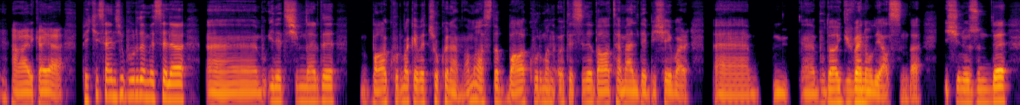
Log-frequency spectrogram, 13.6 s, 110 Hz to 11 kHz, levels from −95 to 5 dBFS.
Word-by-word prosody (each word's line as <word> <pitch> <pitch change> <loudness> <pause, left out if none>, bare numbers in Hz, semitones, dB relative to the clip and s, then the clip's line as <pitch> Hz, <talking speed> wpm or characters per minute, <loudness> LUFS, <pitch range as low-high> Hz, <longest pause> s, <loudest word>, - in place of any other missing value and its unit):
Harika 100 -1 0
ya, 95 -3 +2 0.2
peki, 130 +6 -5
sence 170 0 -1
burada, 170 0 +2
mesela, 145 -2 +4 0.3
ııı, 95 0 -1
bu 100 - -11
iletişimlerde 125 0 0 0.3
bağ 105 +1 -1
kurmak, 120 +1 -2
evet, 110 -1 +1
çok 130 - -3
önemli 95 -7 -2
ama 130 +5 -1
aslında 115 0 -3
bağ 105 +2 +3
kurmanın 110 -2 -4
ötesinde 110 0 -2
daha 105 0 +2
temelde 100 -2 -1
bir 95 - -6
şey 100 +1 0
var: 85 -2 -2 0.3
Eee, 90 0 -3 0.3
mü 95 0 -4 0.2
eee, 95 0 -4
bu 105 - -7
da 110 -1 +5
güven 110 +1 +5
oluyor 100 -3 +3
aslında. - - -3 0.3
İşin 115 - -1
özünde, 110 +4 +5
110 Hz, 150 wpm, -24 LUFS, 100-120 Hz, 0.3 s, da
